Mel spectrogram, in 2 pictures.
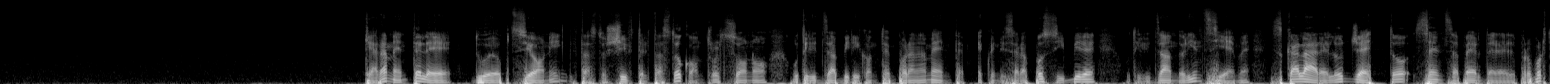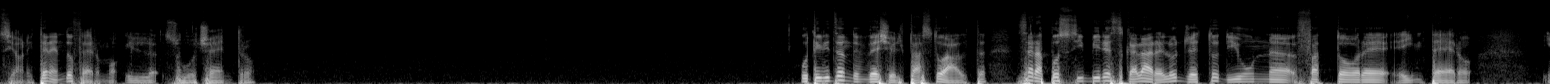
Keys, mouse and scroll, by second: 0.7-4.0 shift+drag, 13.9-18.7 ctrl+shift+drag, 25.5-31.0 alt+drag.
